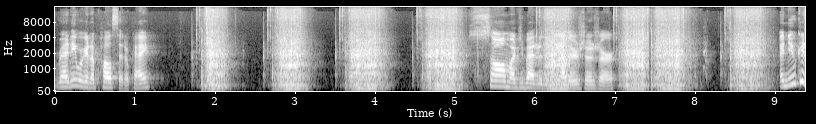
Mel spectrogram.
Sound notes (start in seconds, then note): 2.3 food blending; 6.9 food blending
